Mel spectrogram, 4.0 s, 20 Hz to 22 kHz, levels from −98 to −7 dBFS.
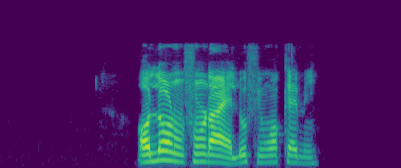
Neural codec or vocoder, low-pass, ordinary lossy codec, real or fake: none; none; none; real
